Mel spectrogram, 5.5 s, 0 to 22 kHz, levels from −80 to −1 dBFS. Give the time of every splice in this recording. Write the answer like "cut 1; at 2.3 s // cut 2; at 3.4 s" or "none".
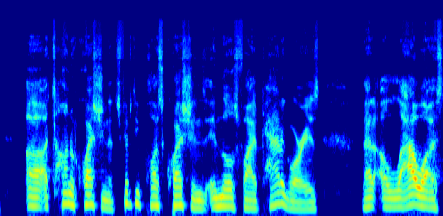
none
